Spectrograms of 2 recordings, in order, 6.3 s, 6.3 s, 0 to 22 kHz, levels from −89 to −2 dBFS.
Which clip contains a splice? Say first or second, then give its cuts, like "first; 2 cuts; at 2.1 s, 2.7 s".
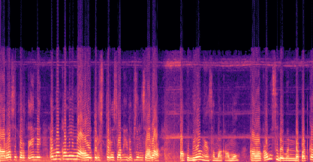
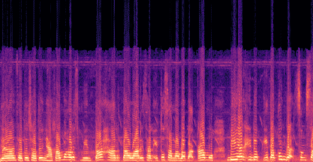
first; 1 cut; at 3.3 s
